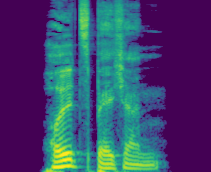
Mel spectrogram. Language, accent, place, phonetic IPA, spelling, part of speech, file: German, Germany, Berlin, [bəˌt͡siːt ˈaɪ̯n], bezieht ein, verb, De-bezieht ein.ogg
- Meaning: inflection of einbeziehen: 1. third-person singular present 2. second-person plural present 3. plural imperative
